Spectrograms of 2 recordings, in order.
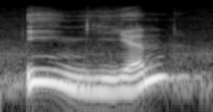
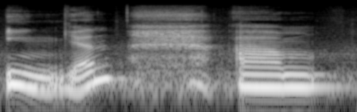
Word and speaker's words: ingen: And here we need to say or remind ourselves that ingen is more frequent said like ingen, but here he said ingen.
